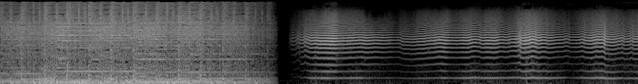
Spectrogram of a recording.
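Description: A dense, noisy burst of sound gives way to a high-pitched mosquito buzz that whines steadily for several seconds, swelling and fading slightly as if circling.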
